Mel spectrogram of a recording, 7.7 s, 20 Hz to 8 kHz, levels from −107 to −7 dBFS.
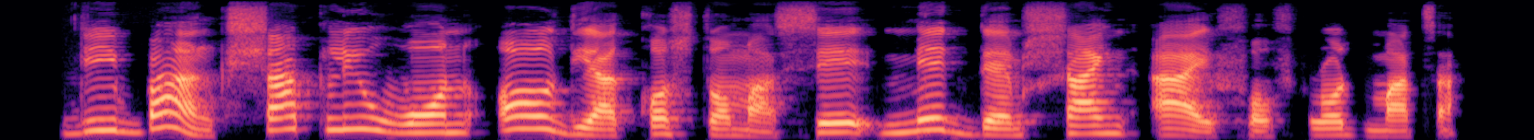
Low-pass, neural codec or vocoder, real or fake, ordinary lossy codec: none; none; real; none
